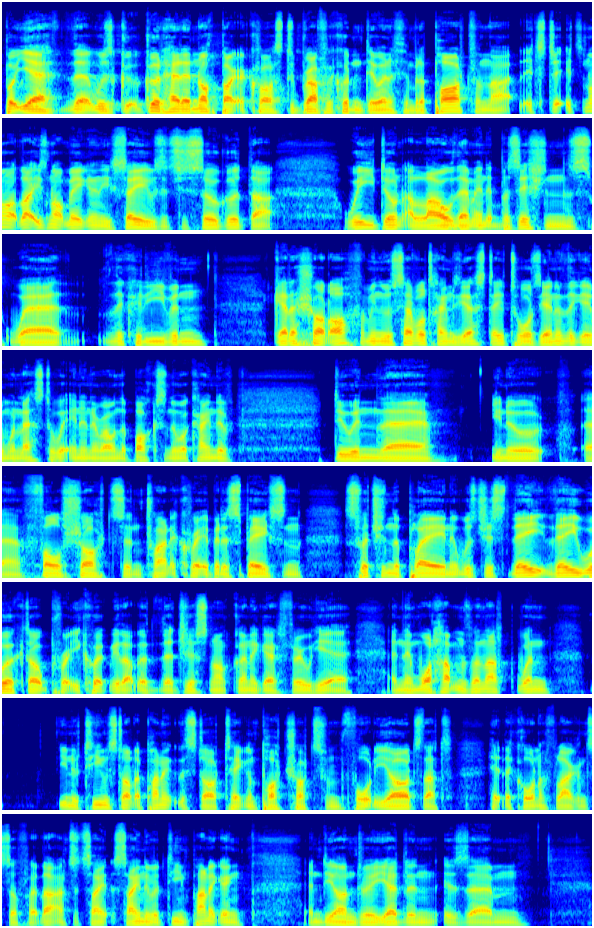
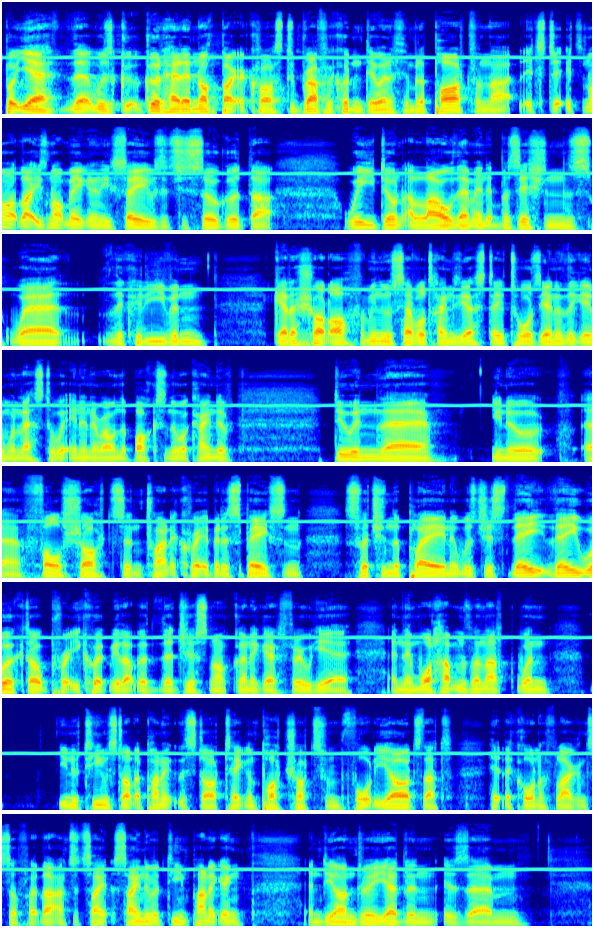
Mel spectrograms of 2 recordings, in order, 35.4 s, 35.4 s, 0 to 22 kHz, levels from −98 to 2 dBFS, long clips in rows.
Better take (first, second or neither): first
